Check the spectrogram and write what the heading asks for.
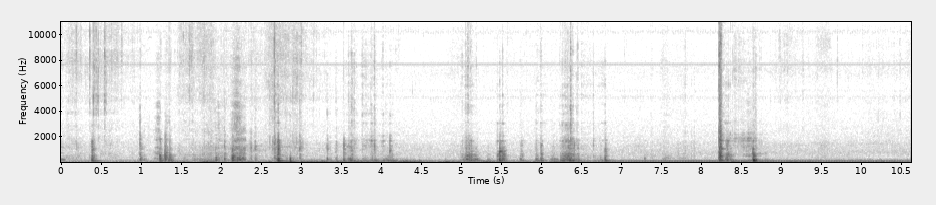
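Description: Wooden beehive boards being slid, lifted and set down by hand, giving a run of sharp wooden knocks and clicks, with the two loudest a little after eight seconds in. A steady low hum runs underneath from about seven seconds in.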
